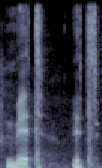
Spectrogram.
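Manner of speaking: ordinary talk, nothing marked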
